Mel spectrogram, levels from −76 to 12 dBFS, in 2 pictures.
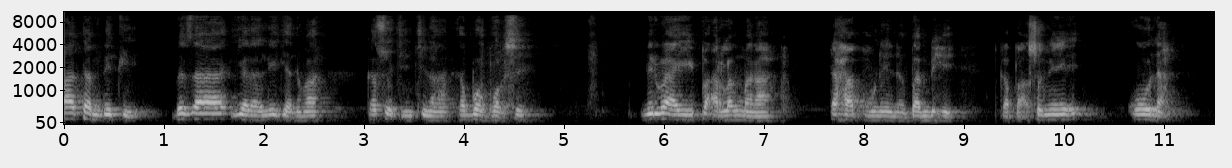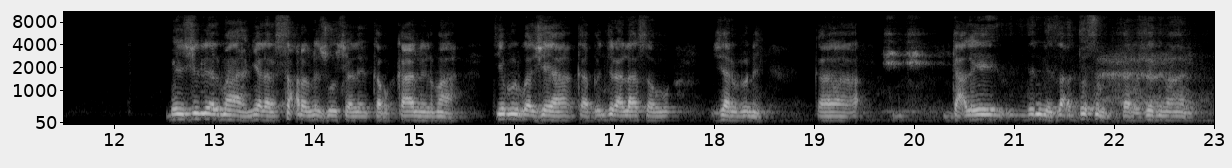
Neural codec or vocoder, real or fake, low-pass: codec, 24 kHz, 6 kbps, HILCodec; fake; 9.9 kHz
